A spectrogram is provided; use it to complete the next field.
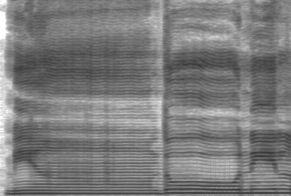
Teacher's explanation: Cara membaca lamnya ini adalah dibaca dengan tipis, pangkal lidah datar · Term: tarqiq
